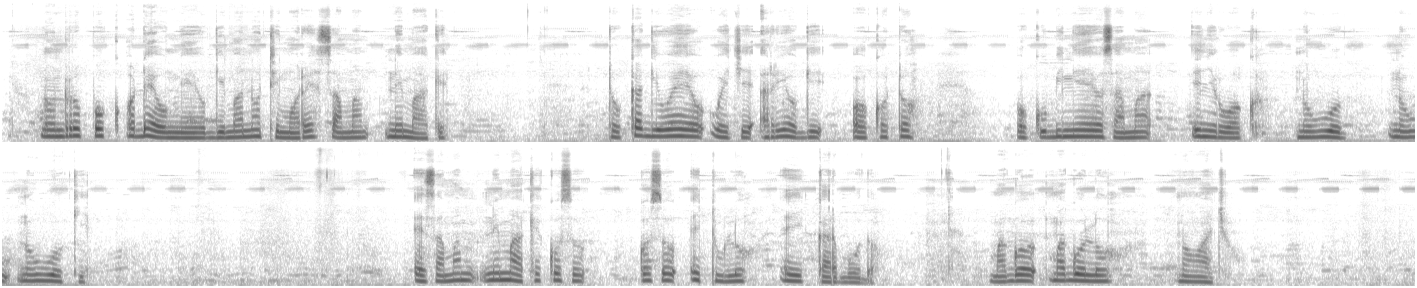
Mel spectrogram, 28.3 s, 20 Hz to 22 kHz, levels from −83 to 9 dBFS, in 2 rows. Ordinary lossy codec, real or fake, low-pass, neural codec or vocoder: none; real; none; none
